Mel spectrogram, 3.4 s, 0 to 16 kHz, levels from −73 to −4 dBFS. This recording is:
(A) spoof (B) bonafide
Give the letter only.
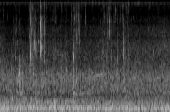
B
